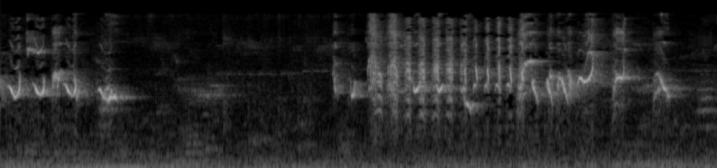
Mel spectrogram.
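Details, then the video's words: Greater green leafbird pouring out rough-voiced song packed with mimicked phrases: wavering whistles, a short hush, then a long fast string of harsh chattering notes mixed with bright warbled whistles. "Cucak Ijo Gacor Ngentrok Full Isian, Nembak Rapet Suara Kasar Isian Mewah"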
